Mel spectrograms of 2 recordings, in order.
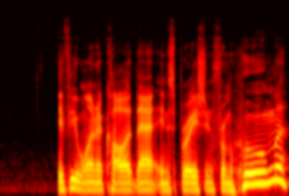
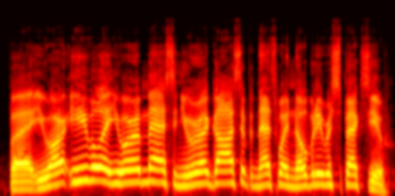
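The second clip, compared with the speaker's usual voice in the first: mock scolding; 7 semitones higher, 3 dB louder, faster than usual. Host berating someone, mock outrage.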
